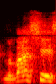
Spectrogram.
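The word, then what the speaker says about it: Lovasea: Lavassier sort of sounds like that Busta Rhymes song, Pass the Cavassier. I mean, he told me that's how you say it.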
